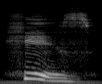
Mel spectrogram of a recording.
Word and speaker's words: he's: finished he's done it when i say he's done it i like to keep the long e in his but occasionally somebody might say has done it with a his it's not a very good habit and i don't suggest it he's done it is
